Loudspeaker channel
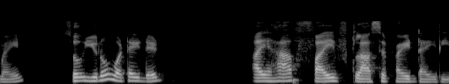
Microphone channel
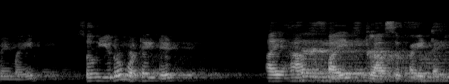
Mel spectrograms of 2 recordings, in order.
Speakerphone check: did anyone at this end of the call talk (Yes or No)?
Yes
